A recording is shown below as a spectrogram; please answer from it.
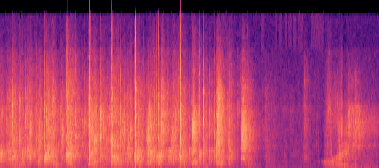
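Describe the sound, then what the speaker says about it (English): Audience applause at a legislative listening session for school board member Edward Burrows, a burst of uneven claps from a modest crowd that thins out, then a brief voice and a few more claps. "Give him a round of applause"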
